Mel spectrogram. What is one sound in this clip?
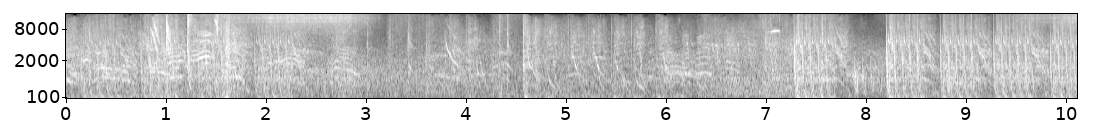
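Laser blasters fire in rapid bursts nearby and far off.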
